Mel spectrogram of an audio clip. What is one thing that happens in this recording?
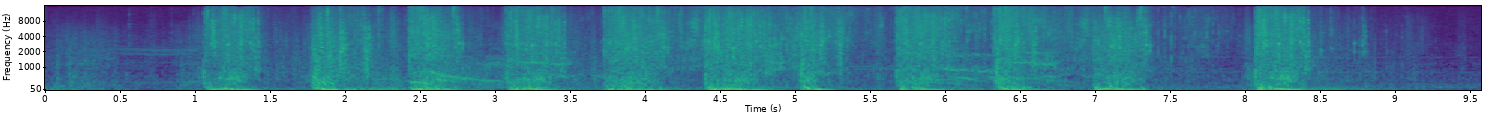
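Magic spells and weapon blows strike and crack in quick bursts.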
